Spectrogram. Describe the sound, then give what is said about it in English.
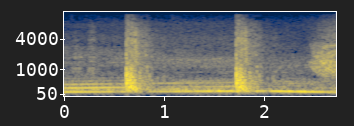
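A car engine drones steadily, its pitch holding level, while two sharp, loud revolver shots aimed at the car's tire crack out about a second apart, and a rushing swell builds at the end. “Here's the car! Here's the car, Temple! They've spotted us.”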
